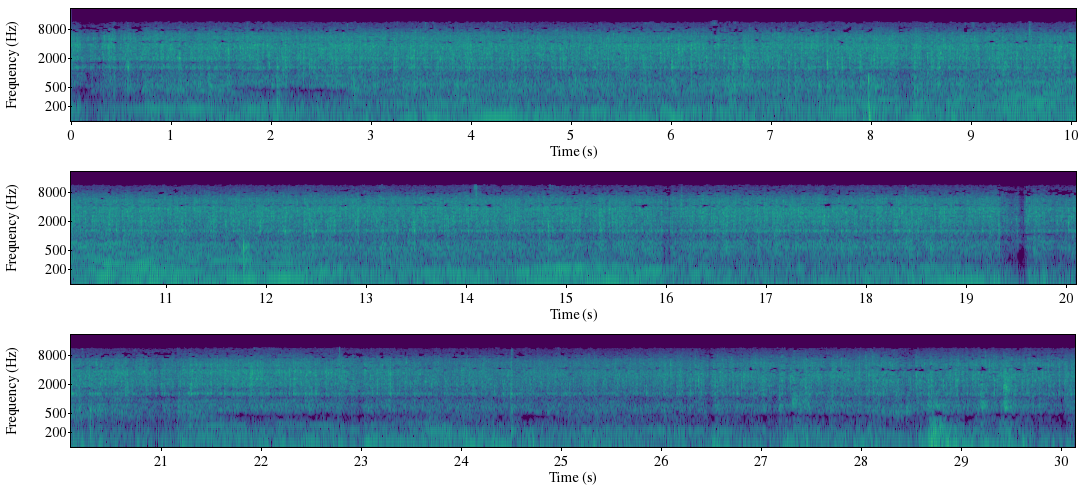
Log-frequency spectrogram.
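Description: Chicken legs deep-frying in hot oil: a steady, dense sizzle and crackle of bubbling oil, broken by a momentary drop about two-thirds of the way through.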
